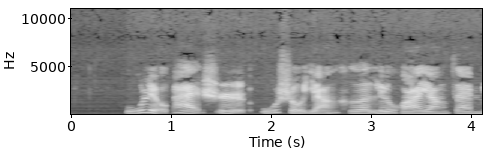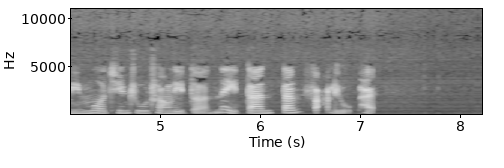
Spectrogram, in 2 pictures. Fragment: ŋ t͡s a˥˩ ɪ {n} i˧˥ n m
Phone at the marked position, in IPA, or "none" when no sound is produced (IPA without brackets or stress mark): m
